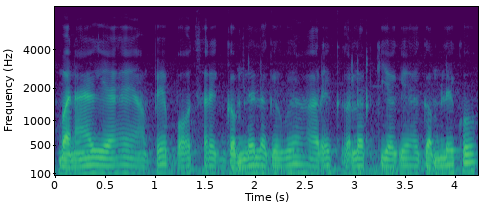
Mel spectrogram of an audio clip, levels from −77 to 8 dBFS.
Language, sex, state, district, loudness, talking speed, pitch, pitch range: Hindi, male, Chhattisgarh, Raipur, -20 LUFS, 255 wpm, 95 Hz, 95-100 Hz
